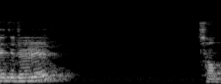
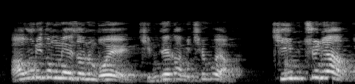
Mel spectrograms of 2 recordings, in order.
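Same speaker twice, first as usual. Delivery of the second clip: loud local boast; 5 semitones higher, 6 dB louder than usual. Acted. Acting locals boasting of their lord.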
